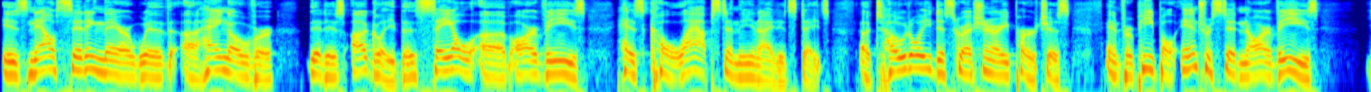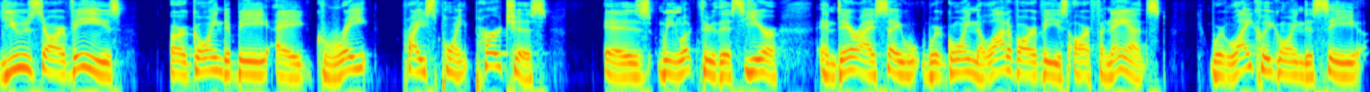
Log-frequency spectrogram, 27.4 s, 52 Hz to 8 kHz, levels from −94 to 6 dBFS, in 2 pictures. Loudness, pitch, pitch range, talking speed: -20 LUFS, 145 Hz, 130-170 Hz, 140 wpm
